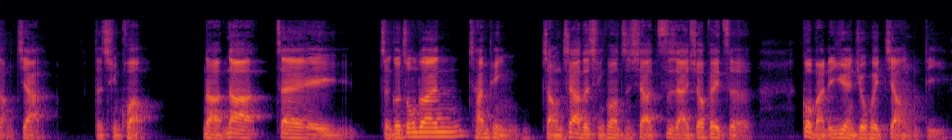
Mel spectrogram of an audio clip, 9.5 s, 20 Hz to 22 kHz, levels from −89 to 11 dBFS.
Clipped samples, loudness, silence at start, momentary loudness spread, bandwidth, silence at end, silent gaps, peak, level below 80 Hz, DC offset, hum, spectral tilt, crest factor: under 0.1%; -23 LUFS; 0 s; 13 LU; 12.5 kHz; 0.05 s; none; -6 dBFS; -52 dBFS; under 0.1%; none; -4.5 dB/octave; 20 dB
